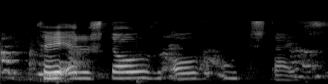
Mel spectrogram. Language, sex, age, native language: Icelandic, female, 9, Icelandic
